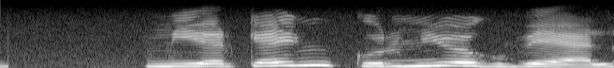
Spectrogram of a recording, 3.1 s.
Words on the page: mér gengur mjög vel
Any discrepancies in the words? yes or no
no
